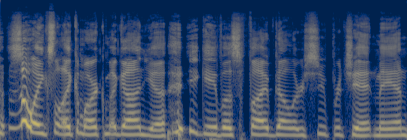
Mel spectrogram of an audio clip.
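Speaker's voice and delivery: high-pitched, loud, cartoonish voice. After saying he can do Shaggy, reading the next super chat in a Shaggy voice. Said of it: "I could do Shaggy from Scooby Doo".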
